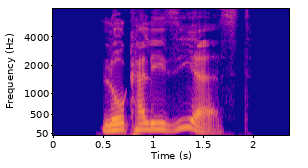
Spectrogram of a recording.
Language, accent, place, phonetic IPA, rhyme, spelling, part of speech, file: German, Germany, Berlin, [lokaliˈziːɐ̯st], -iːɐ̯st, lokalisierst, verb, De-lokalisierst.ogg
- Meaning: second-person singular present of lokalisieren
